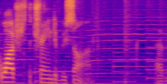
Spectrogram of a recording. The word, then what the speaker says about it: Busan: inventory grass i don't want you it's pronounced busan that's literally what i'm saying i'm saying busan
